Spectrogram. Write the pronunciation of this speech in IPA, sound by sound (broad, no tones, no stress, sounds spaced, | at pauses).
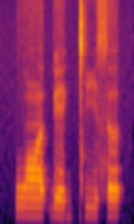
w ɔ̃ ɐ̯ ɠ e ɡ ǀ i s ə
